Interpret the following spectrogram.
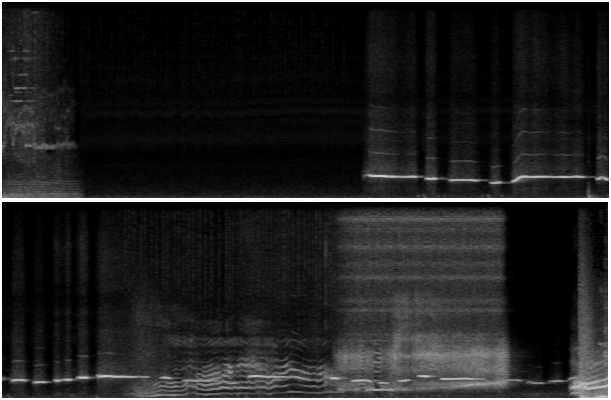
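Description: A cartoon character whistling an idle tune, a thin single-note melody that starts after a few seconds of silence. From about halfway, a second, lower wavering voice-like part joins in, and a sudden loud noise bursts in right at the end.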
